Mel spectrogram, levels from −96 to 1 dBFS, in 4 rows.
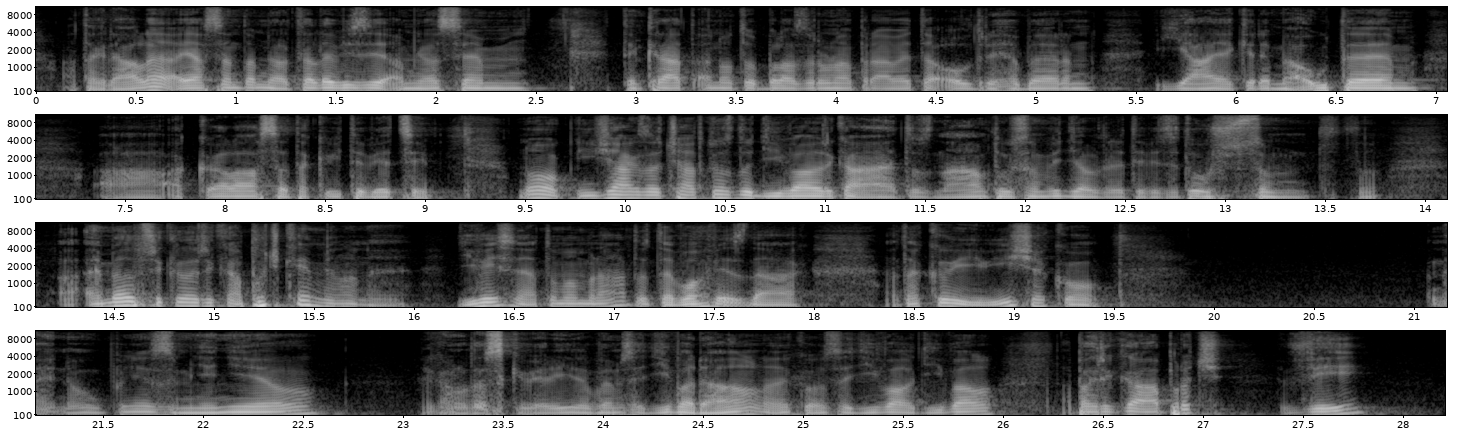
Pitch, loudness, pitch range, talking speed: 100 Hz, -31 LUFS, 95-110 Hz, 215 wpm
